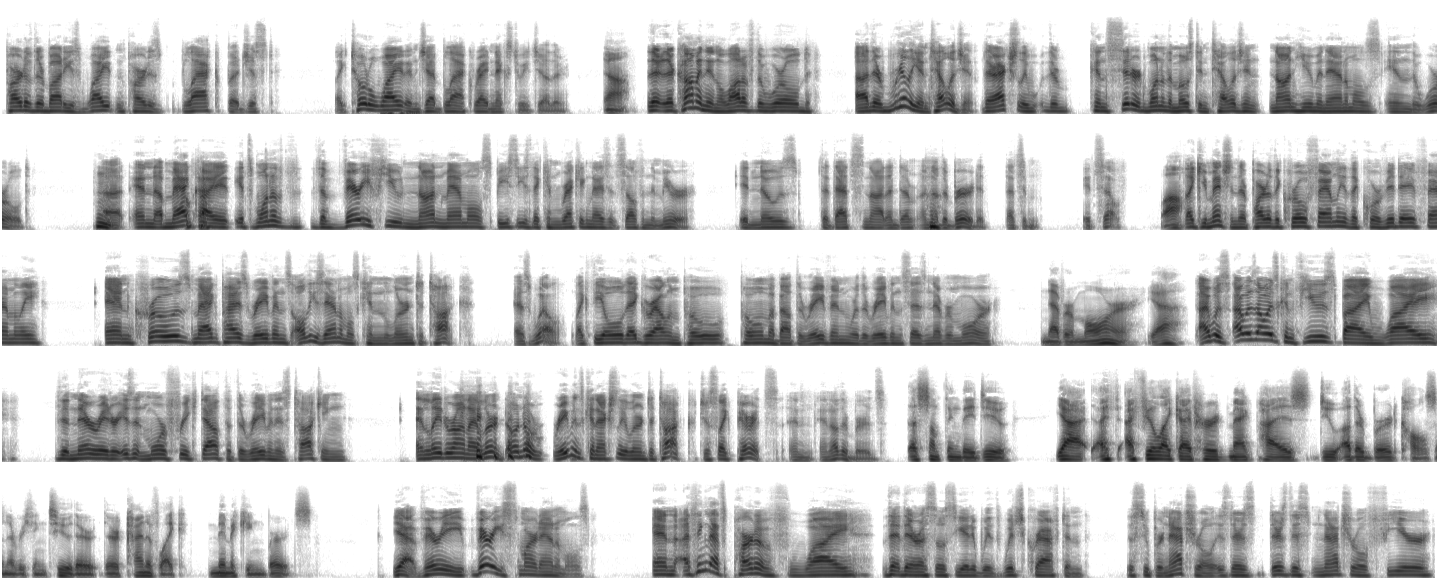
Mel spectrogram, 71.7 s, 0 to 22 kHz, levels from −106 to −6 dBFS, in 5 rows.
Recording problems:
muffled; slightly; fading above 3.5 kHz

